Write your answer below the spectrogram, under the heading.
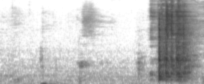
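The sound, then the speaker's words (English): Boiled potatoes are shaken in a colander over a pot. A few faint taps and knocks lead into a louder, brief rattling rush near the end. “Give this colander a shake just to make sure it's all off of there.”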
